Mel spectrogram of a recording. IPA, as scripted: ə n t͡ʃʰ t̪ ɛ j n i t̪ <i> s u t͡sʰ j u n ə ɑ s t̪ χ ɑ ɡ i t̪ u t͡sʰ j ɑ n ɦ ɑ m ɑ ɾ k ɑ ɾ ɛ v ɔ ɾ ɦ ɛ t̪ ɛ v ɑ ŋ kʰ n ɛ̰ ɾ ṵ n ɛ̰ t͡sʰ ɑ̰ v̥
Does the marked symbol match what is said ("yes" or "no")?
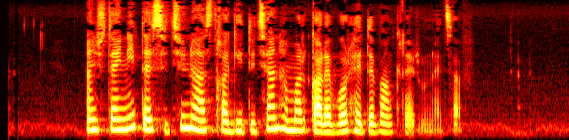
no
